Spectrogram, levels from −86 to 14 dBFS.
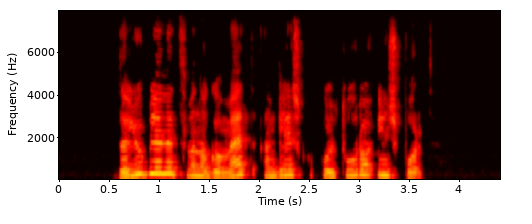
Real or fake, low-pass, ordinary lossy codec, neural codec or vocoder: real; none; none; none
